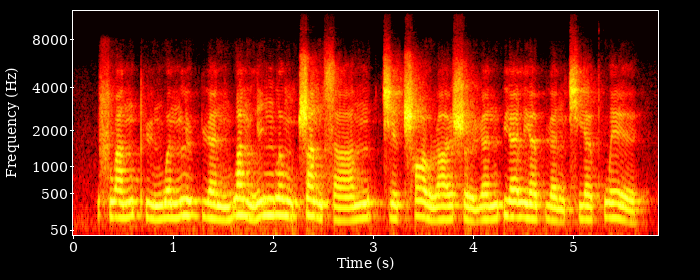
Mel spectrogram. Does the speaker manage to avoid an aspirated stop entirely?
no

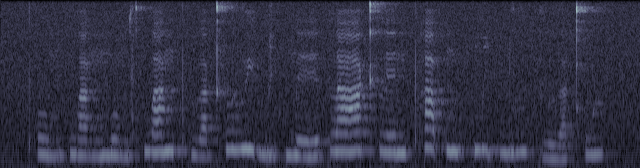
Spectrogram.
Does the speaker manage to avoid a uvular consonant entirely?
yes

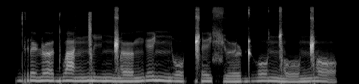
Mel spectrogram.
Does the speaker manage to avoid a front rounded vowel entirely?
no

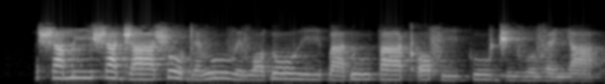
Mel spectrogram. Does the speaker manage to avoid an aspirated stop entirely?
yes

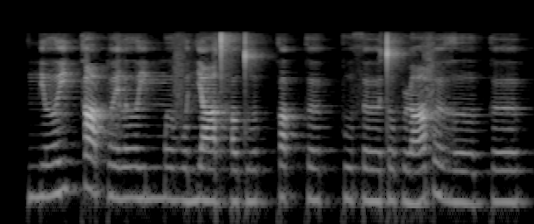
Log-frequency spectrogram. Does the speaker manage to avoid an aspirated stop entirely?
yes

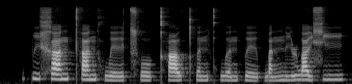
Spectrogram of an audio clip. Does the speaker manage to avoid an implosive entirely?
yes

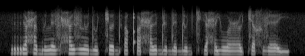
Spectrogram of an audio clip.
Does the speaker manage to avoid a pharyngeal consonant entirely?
no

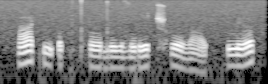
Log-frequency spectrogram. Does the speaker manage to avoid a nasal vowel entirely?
yes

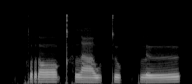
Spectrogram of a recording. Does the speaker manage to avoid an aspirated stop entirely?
no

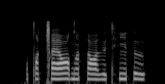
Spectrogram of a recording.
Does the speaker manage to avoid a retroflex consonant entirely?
yes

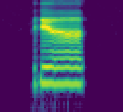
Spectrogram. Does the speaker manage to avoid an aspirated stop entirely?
yes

